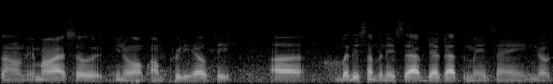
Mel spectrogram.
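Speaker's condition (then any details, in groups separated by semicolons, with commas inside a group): No condition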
